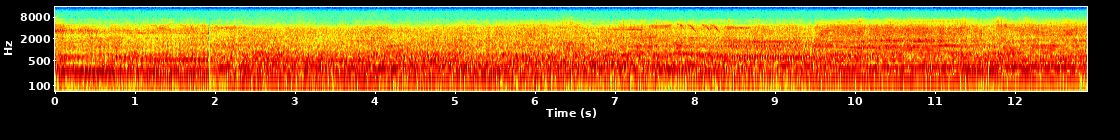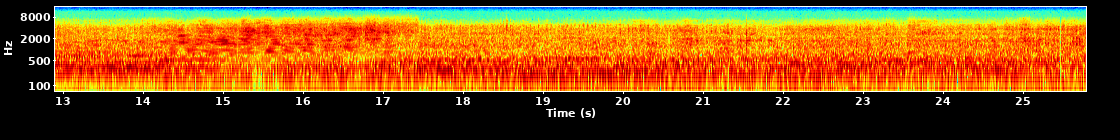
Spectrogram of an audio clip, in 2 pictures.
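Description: Racing motorcycle engines running hard, their pitch stepping up and down through the gears as the bikes come round the circuit.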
